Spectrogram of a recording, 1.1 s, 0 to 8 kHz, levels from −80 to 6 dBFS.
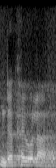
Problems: constant background noise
